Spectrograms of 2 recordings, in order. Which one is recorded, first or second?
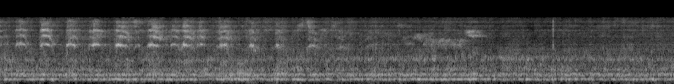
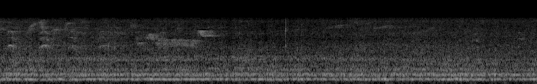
second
